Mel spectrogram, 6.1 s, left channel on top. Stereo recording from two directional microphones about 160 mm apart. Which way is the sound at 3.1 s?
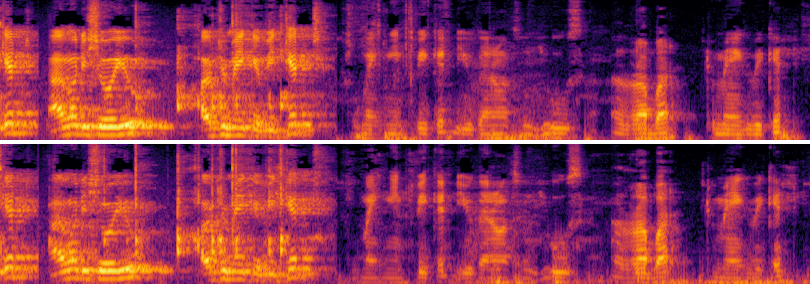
90° right.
